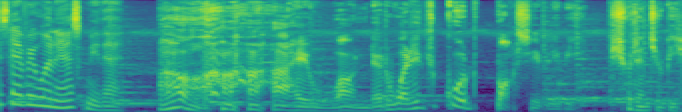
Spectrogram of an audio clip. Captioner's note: laughing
